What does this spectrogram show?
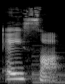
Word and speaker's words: Aesop: was a man named asop you just pronounced that like a and sop asop was a greek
